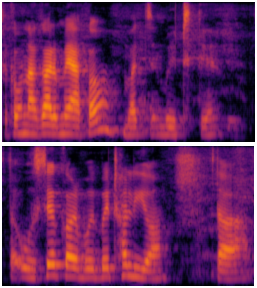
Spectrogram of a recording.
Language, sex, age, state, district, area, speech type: Maithili, female, 45-60, Bihar, Darbhanga, urban, spontaneous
